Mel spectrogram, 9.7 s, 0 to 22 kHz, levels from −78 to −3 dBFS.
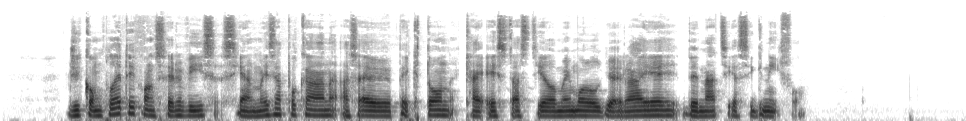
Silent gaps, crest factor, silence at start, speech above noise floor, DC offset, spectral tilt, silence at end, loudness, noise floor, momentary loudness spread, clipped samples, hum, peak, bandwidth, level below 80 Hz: none; 16 dB; 0.7 s; 50 dB; under 0.1%; -5.5 dB/octave; 1.6 s; -18 LUFS; -67 dBFS; 6 LU; under 0.1%; none; -2 dBFS; 15 kHz; -46 dBFS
